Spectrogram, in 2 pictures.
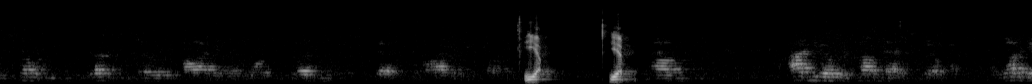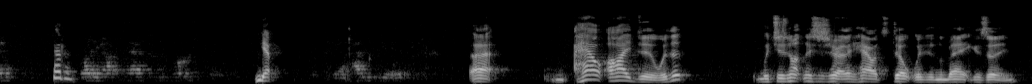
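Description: An elderly man speaks calmly into a microphone, reading out.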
